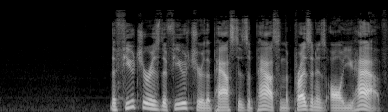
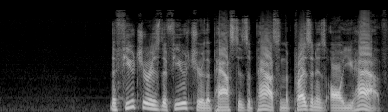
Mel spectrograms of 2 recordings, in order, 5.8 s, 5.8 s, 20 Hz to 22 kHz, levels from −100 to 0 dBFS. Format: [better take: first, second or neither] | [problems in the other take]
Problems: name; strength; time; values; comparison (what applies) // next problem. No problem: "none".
first | distortion; slight; 10 dB below the speech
